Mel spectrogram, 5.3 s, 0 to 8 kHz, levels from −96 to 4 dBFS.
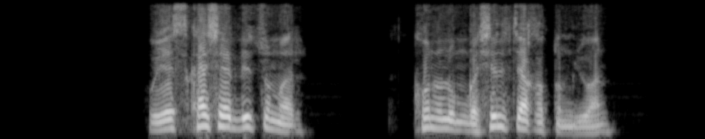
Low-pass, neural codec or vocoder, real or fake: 7.2 kHz; vocoder, 22.05 kHz, 80 mel bands, WaveNeXt; fake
